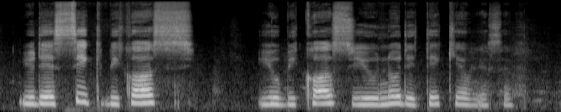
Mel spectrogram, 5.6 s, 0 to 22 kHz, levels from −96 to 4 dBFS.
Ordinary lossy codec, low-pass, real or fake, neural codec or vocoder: none; none; fake; vocoder, 48 kHz, 128 mel bands, Vocos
